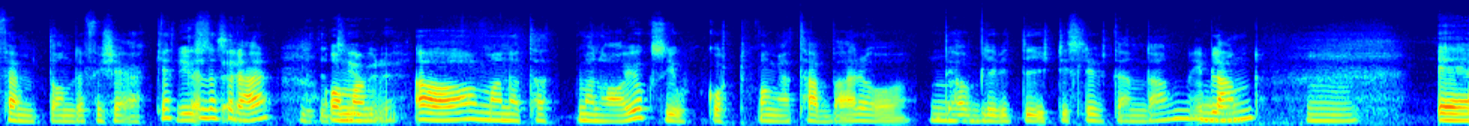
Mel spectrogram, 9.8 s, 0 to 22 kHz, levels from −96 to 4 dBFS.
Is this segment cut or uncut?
uncut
